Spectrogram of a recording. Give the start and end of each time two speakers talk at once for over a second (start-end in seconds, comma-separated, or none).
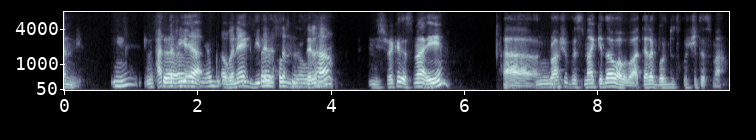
1.4-4.0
